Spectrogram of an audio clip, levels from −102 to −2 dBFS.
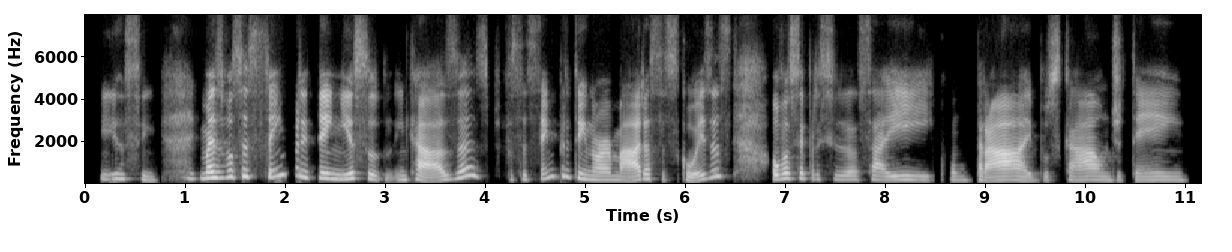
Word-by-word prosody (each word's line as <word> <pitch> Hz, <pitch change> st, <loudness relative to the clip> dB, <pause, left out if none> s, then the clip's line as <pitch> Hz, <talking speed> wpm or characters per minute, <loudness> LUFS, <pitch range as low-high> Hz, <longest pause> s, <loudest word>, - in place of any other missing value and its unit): E 220 Hz, +1 st, -8 dB
assim, 225 Hz, -7 st, -8 dB, 0.4 s
mas 275 Hz, +2 st, +6 dB
você 320 Hz, +2 st, +1 dB
sempre 360 Hz, +1 st, -2 dB
tem 255 Hz, -6 st, +3 dB
isso 250 Hz, -5 st, 0 dB
em 190 Hz, -, -9 dB
casas? 245 Hz, -, +2 dB, 0.2 s
Você 205 Hz, 0 st, -11 dB
sempre 320 Hz, -, -4 dB
tem 250 Hz, -6 st, 0 dB
no 195 Hz, -2 st, -4 dB
armário 185 Hz, +3 st, +4 dB
essas 215 Hz, -6 st, -9 dB
coisas? 275 Hz, -, -3 dB, 0.4 s
Ou 210 Hz, -, +3 dB
você 250 Hz, +1 st, 0 dB
precisa 200 Hz, -5 st, -9 dB
sair 185 Hz, -1 st, -3 dB
e -, -, -44 dB
comprar 170 Hz, 0 st, +4 dB
e -, -, -6 dB
buscar 175 Hz, +2 st, -1 dB
onde 170 Hz, 0 st, -9 dB
tem? 170 Hz, 0 st, -7 dB
200 Hz, 140 wpm, -23 LUFS, 175-255 Hz, 0.4 s, mas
